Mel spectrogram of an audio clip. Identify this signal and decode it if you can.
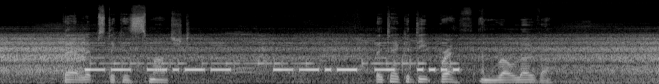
Morse code, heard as two keyed tones, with radio static and room echo. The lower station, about 20 wpm, 690 Hz: MY QTH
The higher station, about 15 wpm, 990 Hz: CQ DE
